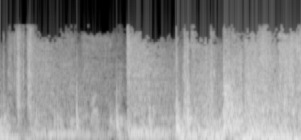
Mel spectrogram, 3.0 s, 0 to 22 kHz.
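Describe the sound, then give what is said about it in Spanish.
A few loud gunshot bangs during a shootout in a 1997 film noir, set within a dense, noisy action soundtrack that stays loud throughout. “Esli mata al tercero y dispara a Ray que huye corriendo.”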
